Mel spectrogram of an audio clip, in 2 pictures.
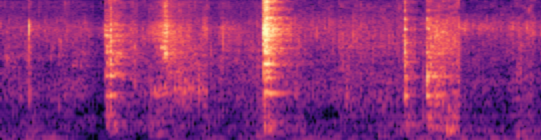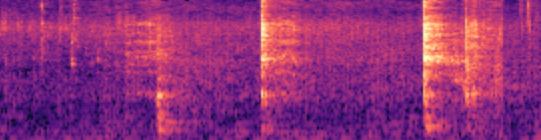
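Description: Frozen peas and paneer stirred through vegetables frying for paneer biryani: repeated scraping, clattering strokes of a spoon in the pan over a soft sizzle, up close with no voices.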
